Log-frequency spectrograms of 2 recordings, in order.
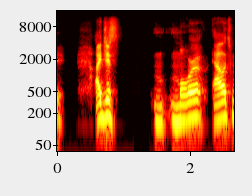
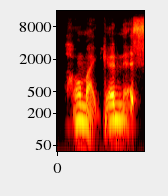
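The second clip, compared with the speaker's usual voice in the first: mock mutter under breath, quieter; 8 dB quieter than usual. Telling a story, quoting a friend's remark, retelling a mutter under breath. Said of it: "just says under his breath".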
